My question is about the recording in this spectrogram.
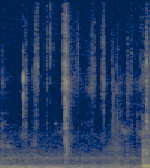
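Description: Faint, brief clicks and crackles of paper and adhesive foam dimensionals being peeled off their backing sheet and handled, over a faint low hum.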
